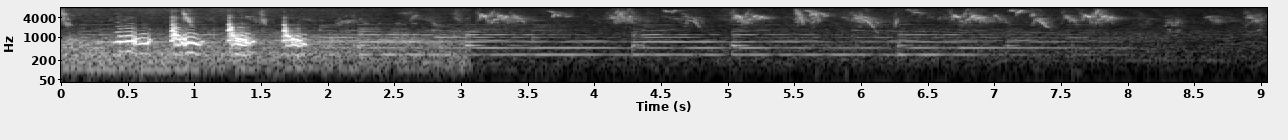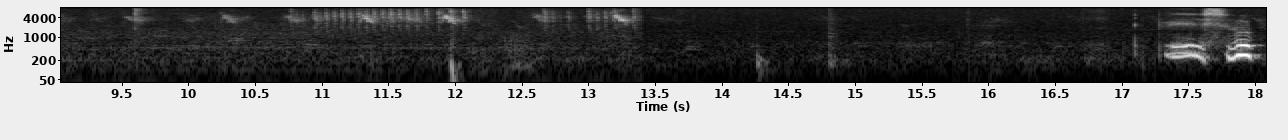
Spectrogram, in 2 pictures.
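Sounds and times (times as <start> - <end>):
birds chirping: 0.0 - 13.8.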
